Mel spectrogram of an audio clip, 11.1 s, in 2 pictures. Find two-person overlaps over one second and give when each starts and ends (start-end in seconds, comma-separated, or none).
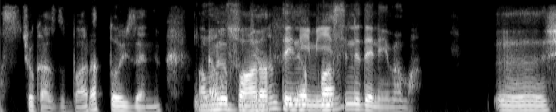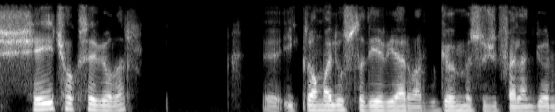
2.0-3.5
